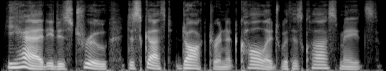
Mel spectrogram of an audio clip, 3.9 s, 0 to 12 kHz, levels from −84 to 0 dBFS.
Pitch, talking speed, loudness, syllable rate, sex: 135 Hz, 200 wpm, -20 LUFS, 5.8 syllables/s, female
